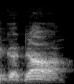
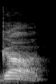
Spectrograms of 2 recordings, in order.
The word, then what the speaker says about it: Gad: You cut off the da because you don't say Gadah. It's just God.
